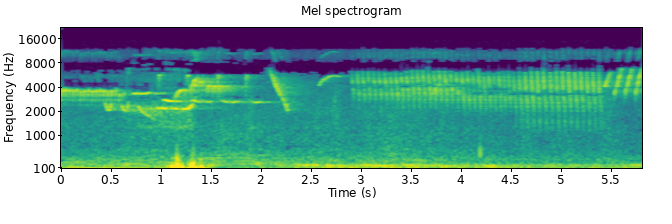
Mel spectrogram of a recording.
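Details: A Yorkshire canary from Indonesia sings bright slurred whistles and swoops, then a fast, rattling trill held for several seconds, with a short low thump and constant background hum.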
